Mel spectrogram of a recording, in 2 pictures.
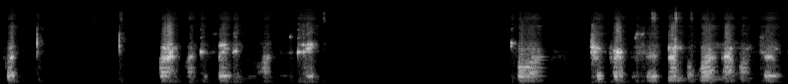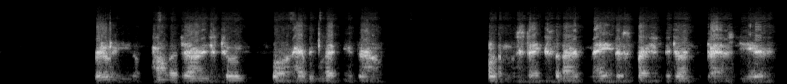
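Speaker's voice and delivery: speaking in a whisper. Speaking on a taped apology, whispering. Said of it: "He's whispering".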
